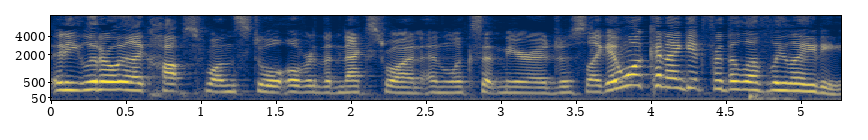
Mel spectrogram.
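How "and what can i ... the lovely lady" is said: smarmy, charming salesman voice, pitched up. Retelling how a man hopped a stool over to greet a woman, snake-oil salesman voice. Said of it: "full snake oil salesman on this one".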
